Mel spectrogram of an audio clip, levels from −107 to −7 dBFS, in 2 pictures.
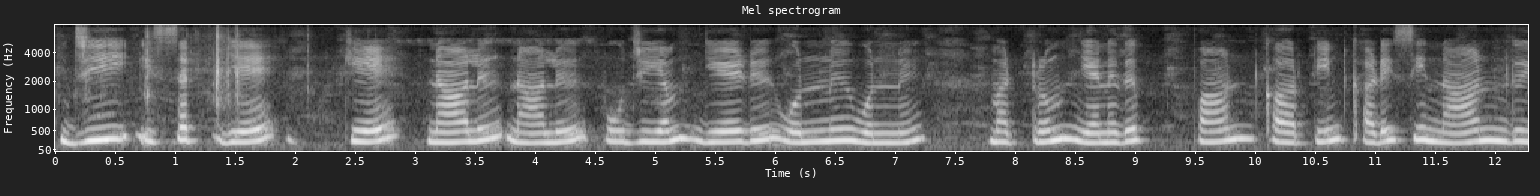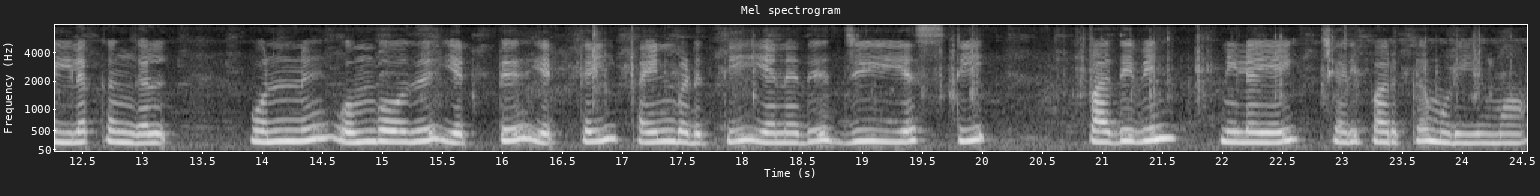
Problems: none marked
